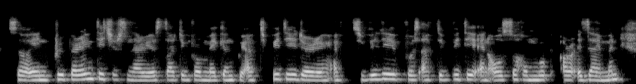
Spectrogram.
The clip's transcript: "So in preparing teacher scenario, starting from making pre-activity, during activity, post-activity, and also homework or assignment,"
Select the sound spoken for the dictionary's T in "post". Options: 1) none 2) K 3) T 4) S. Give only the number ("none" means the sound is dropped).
1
